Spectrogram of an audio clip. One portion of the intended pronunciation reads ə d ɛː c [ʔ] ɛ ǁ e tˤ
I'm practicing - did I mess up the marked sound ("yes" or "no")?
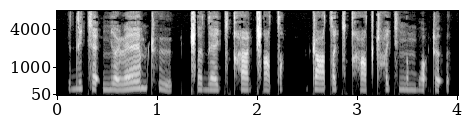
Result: yes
